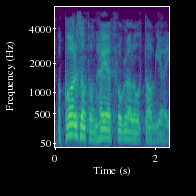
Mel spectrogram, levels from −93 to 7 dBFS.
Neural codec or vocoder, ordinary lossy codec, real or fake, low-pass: codec, 16 kHz, 4 kbps, X-Codec, WavLM features, trained on Multilingual LibriSpeech; none; fake; 5.4 kHz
